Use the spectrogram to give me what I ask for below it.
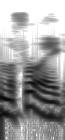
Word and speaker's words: Laphroaig: And even Laphroaig, if you tried to guess how Laphroaig was spelled, nobody sees if they go Laphroaig, Laphroaig. It's L-A-P-H-R-O-A-I-G.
